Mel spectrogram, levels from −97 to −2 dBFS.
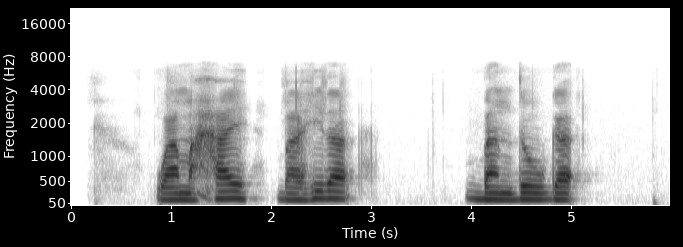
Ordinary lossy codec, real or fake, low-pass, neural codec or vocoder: none; real; 7.2 kHz; none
